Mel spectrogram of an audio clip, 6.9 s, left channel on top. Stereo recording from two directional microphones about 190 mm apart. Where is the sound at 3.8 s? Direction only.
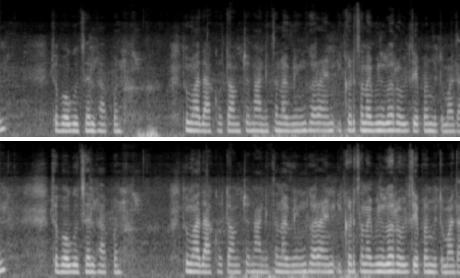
20° left (ahead or behind).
